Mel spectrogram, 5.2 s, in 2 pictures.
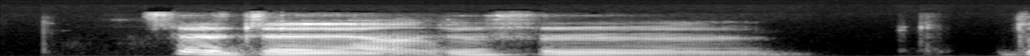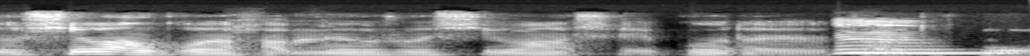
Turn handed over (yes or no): yes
